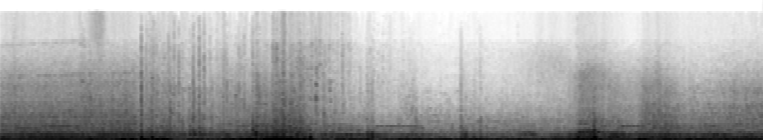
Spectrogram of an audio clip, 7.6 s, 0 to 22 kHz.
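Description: Time-attack Mitsubishi Evo racing in Forza Horizon 5, its engine droning loud and steady with shifting revs, sharp pops and bangs crackling through, and a dip and sweep of revs near the end.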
